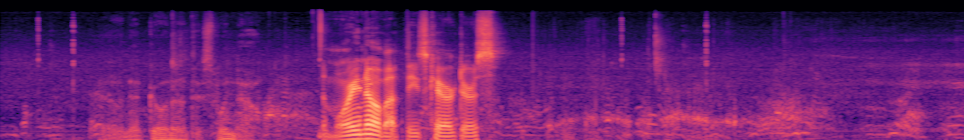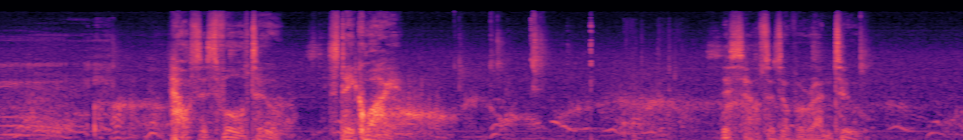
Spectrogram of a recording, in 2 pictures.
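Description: A man speaks quietly and tensely in a low voice.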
